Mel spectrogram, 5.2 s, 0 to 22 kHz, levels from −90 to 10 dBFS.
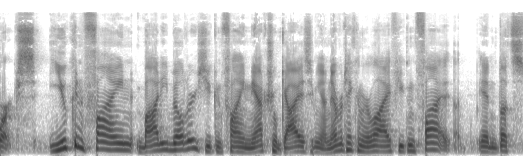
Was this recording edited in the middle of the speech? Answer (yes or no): yes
